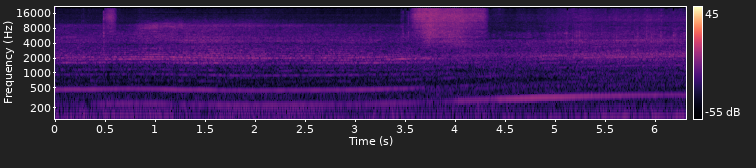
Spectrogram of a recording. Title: Whining Noise E92 M3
